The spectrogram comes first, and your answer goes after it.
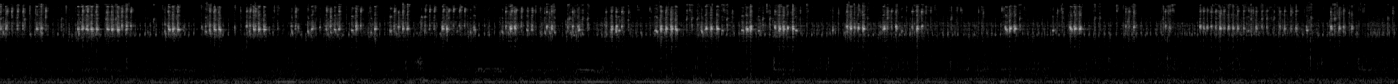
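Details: Crickets, offered as calming nature sound for tinnitus and sleep: loud, shrill, high chirping trills in irregular bursts from several insects, with a faint low hum in the middle section.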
